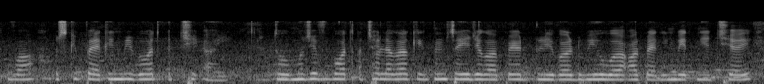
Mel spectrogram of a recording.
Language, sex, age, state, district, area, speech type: Urdu, female, 18-30, Uttar Pradesh, Gautam Buddha Nagar, urban, spontaneous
